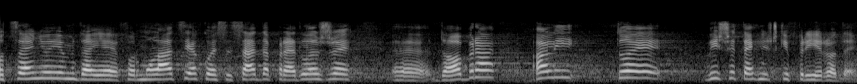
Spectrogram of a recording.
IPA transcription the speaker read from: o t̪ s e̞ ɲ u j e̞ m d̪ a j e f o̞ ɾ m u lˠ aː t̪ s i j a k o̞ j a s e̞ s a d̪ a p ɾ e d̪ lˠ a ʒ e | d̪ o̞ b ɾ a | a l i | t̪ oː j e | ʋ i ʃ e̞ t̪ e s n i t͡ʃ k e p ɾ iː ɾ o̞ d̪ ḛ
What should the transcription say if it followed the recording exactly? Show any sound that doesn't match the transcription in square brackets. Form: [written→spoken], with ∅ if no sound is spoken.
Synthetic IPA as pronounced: o t̪ s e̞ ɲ u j e̞ m d̪ a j e f o̞ ɾ m u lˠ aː t̪ s i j a k o̞ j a s e̞ s a d̪ a p ɾ e d̪ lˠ a ʒ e | d̪ o̞ b ɾ a | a l i | t̪ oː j e | ʋ i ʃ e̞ t̪ e [s→x] n i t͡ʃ k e p ɾ iː ɾ o̞ d̪ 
